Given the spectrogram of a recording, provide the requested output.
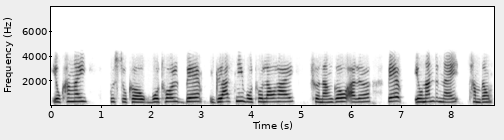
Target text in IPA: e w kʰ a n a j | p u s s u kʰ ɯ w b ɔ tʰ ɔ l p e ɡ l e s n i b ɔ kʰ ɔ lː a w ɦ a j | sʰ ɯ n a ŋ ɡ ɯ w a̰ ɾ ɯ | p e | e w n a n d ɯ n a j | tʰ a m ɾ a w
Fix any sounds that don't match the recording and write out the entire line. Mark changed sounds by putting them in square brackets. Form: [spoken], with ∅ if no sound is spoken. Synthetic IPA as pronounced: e w kʰ a [ŋ] a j | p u s [t] u kʰ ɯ w b ɔ tʰ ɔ l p e ɡ l [a] s n i b ɔ [tʰ] ɔ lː a w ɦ a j | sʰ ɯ n a ŋ ɡ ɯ w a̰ ɾ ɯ | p e | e w n a n d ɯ n a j | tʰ a m ɾ a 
